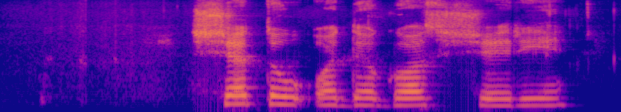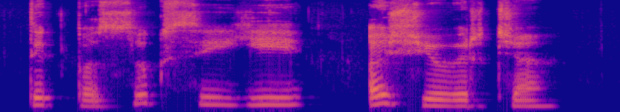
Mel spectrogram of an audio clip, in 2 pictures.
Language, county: Lithuanian, Tauragė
